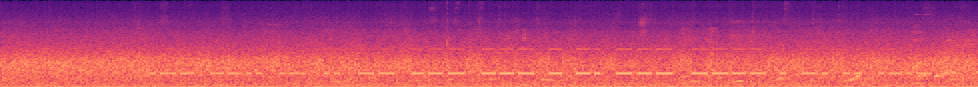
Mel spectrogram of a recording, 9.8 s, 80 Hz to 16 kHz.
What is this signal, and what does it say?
Morse code (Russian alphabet), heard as a keyed tone, hand-sent with a straight key, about 23 wpm, 660 Hz, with heavy radio static, a narrow filter and street noise. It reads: ВЗАИМООТНОШЕНИЯ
